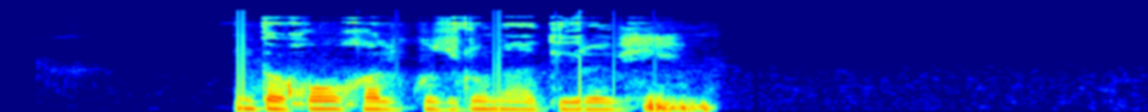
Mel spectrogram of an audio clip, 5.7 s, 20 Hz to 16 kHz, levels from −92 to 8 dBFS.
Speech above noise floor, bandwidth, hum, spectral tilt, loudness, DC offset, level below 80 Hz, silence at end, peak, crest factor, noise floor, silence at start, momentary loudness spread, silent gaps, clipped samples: 67 dB; 9.4 kHz; none; -7 dB/octave; -18 LUFS; under 0.1%; -48 dBFS; 2.15 s; 0 dBFS; 20 dB; -84 dBFS; 1.15 s; 9 LU; none; under 0.1%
